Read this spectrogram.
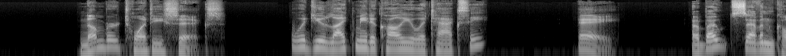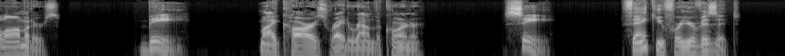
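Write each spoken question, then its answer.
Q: Would you like me to call you a taxi?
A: B: My car's right around the corner.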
